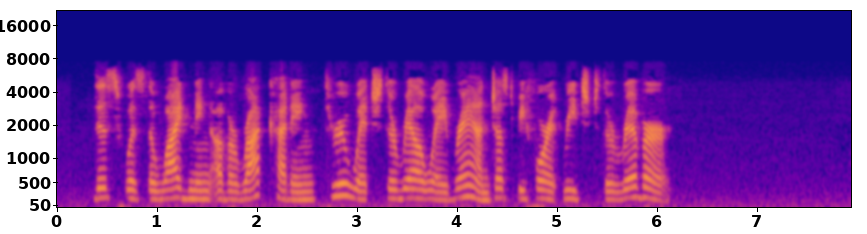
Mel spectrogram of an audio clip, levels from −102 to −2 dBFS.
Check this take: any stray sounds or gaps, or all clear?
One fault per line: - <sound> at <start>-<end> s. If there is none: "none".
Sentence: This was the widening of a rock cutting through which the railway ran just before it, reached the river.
none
